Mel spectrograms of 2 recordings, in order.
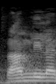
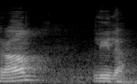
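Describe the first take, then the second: First: The two parts run together without a pause. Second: There is a pause between the two parts. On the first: The speaker calls it wrong. "Ramlila नहीं बोलते" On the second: The speaker calls it right. "Hyphen में pause लेना पड़ता है ना। Hyphen में बोलते हैं राम लीला"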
